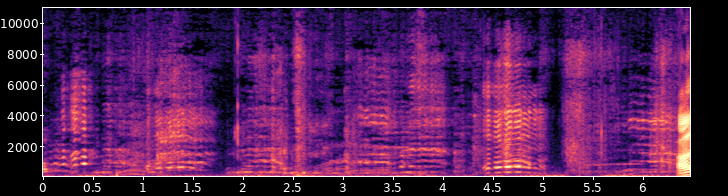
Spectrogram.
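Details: Farm goats in Pushkar, Ajmer, Rajasthan, India give scattered quavering bleats, one long wavering cry standing out midway, amid human voices, a low hum and a sharp loud burst at the end.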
